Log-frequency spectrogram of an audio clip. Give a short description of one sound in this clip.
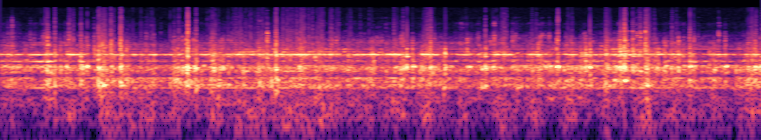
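Potatoes knock and tumble against each other.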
